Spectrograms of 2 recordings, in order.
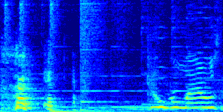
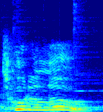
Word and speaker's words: Scootaloo: Scootaloo's not a thief, Twi. You gotta Wait. believe me. You gotta help her. Promise. Wait, hold on. She said her name wrong. She said Toodaloo. Her name is Scootaloo.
